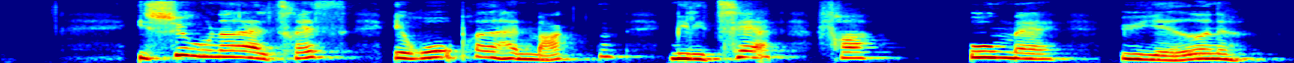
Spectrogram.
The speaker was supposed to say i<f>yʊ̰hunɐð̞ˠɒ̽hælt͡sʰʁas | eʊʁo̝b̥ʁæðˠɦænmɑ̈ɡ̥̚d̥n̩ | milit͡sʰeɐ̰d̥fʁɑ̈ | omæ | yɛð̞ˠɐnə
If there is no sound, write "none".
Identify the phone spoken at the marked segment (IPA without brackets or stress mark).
s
